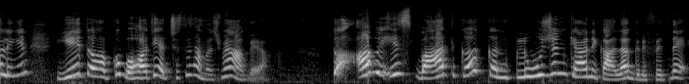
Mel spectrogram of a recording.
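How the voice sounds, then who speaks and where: Woman, young adult, teacher, high voice, online lecture, quizzes students then answers. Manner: lively, asks students questions and answers them herself.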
